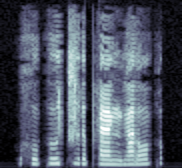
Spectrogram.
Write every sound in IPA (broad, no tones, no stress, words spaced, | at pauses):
xokʊ t͡ɕɯɾəpʰæŋ ɡaɾɔk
